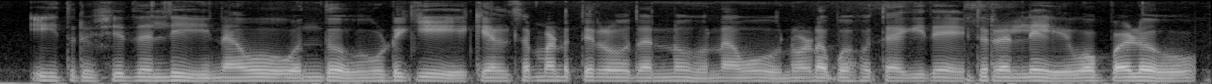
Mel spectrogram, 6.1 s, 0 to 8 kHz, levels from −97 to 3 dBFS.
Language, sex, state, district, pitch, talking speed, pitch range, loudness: Kannada, male, Karnataka, Shimoga, 120 Hz, 110 wpm, 115-125 Hz, -28 LUFS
